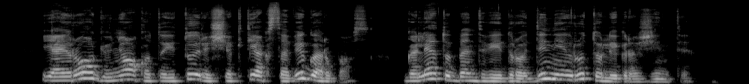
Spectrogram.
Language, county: Lithuanian, Utena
